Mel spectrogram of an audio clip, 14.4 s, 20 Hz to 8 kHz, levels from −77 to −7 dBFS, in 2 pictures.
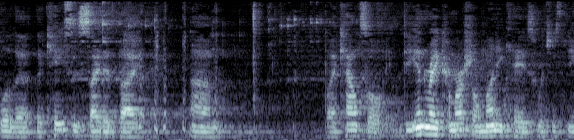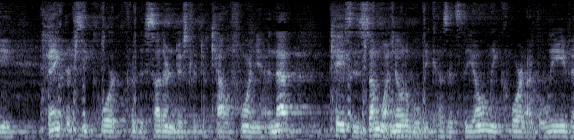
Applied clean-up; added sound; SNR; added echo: none; Cough; 16 dB; reverberation time 2.3 s.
